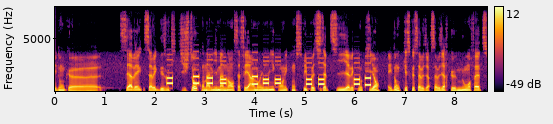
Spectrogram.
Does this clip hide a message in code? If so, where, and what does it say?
Yes: DTMF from 2.2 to 6.3 s, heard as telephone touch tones, dialled by hand, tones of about 120 ms, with speech in French. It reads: 8 987 677 44 42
